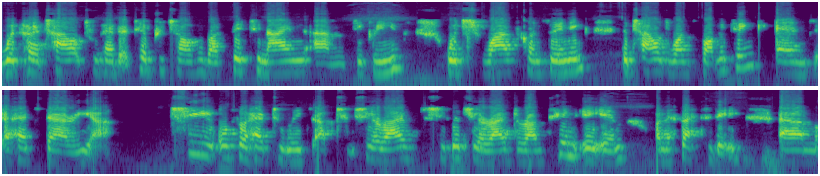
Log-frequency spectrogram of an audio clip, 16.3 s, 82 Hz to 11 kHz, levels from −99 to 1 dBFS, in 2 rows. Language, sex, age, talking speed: English, female, 30-49, 155 wpm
